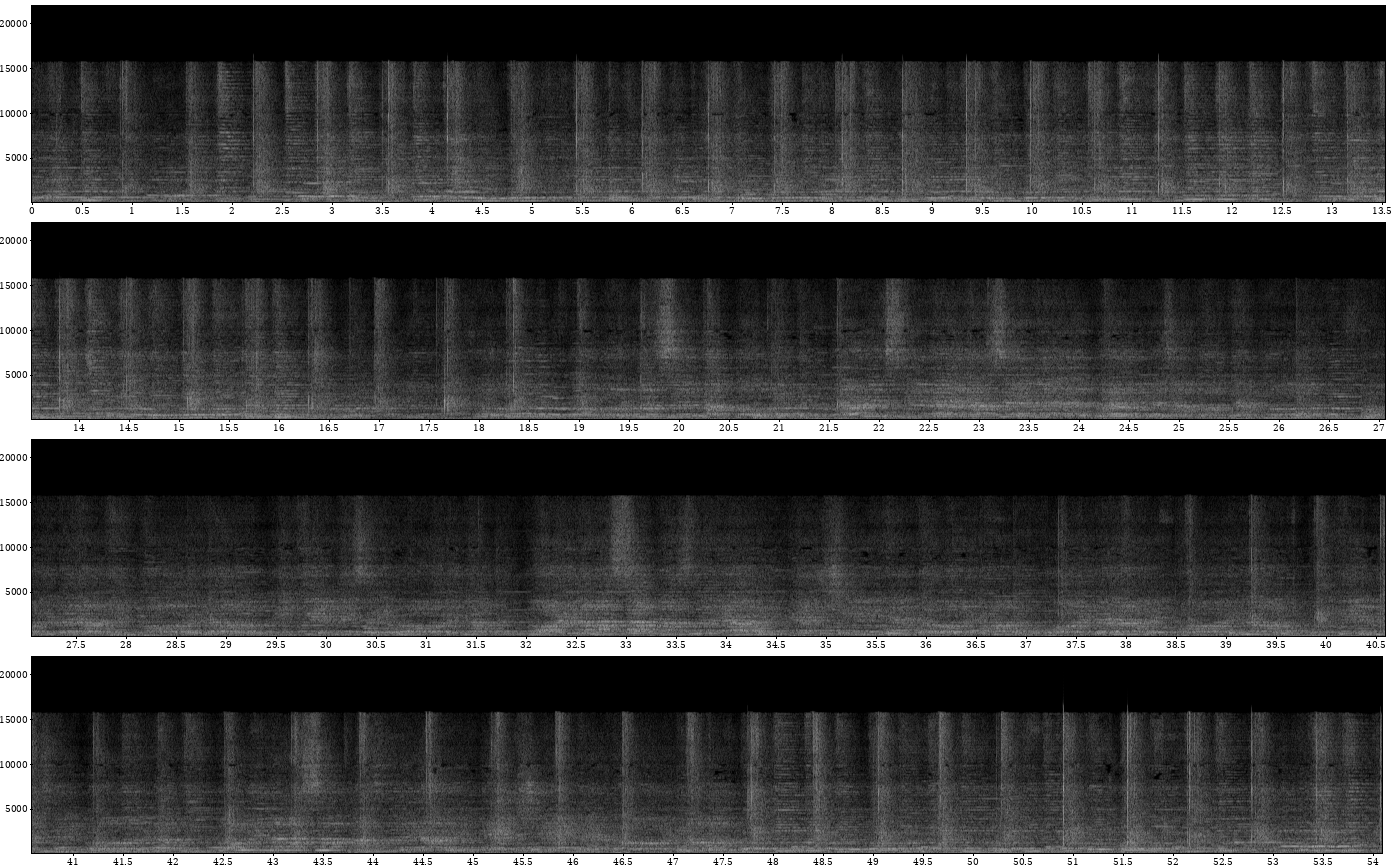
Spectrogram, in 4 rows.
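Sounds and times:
frame drum beat: 0:00.0 - 0:54.0
mixed choir singing folk song: 0:00.0 - 0:54.0
plucked lutes: 0:00.0 - 0:54.0.

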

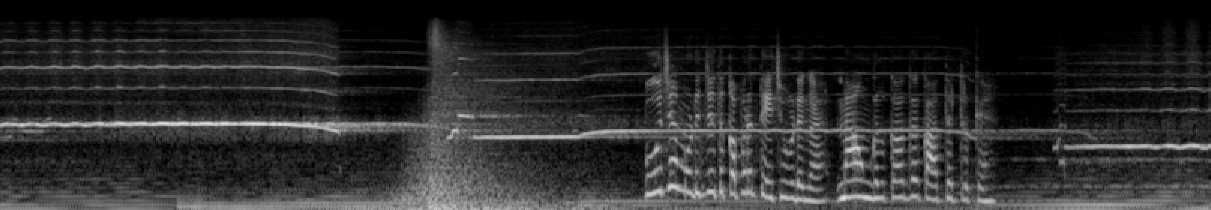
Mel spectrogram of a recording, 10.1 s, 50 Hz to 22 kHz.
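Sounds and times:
held flute-like note: 0:00.0 - 0:10.0
short whoosh: 0:03.0 - 0:05.4.

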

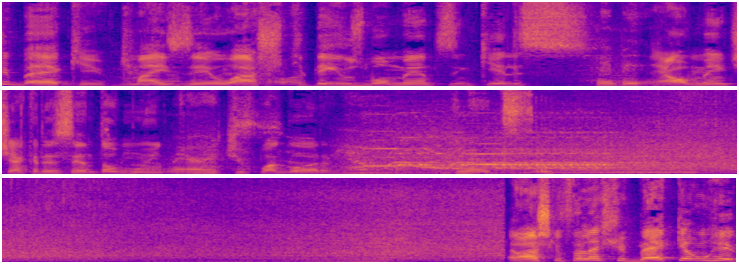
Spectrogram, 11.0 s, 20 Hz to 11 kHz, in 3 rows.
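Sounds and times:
car driving by: 0:05.3 - 0:09.9.

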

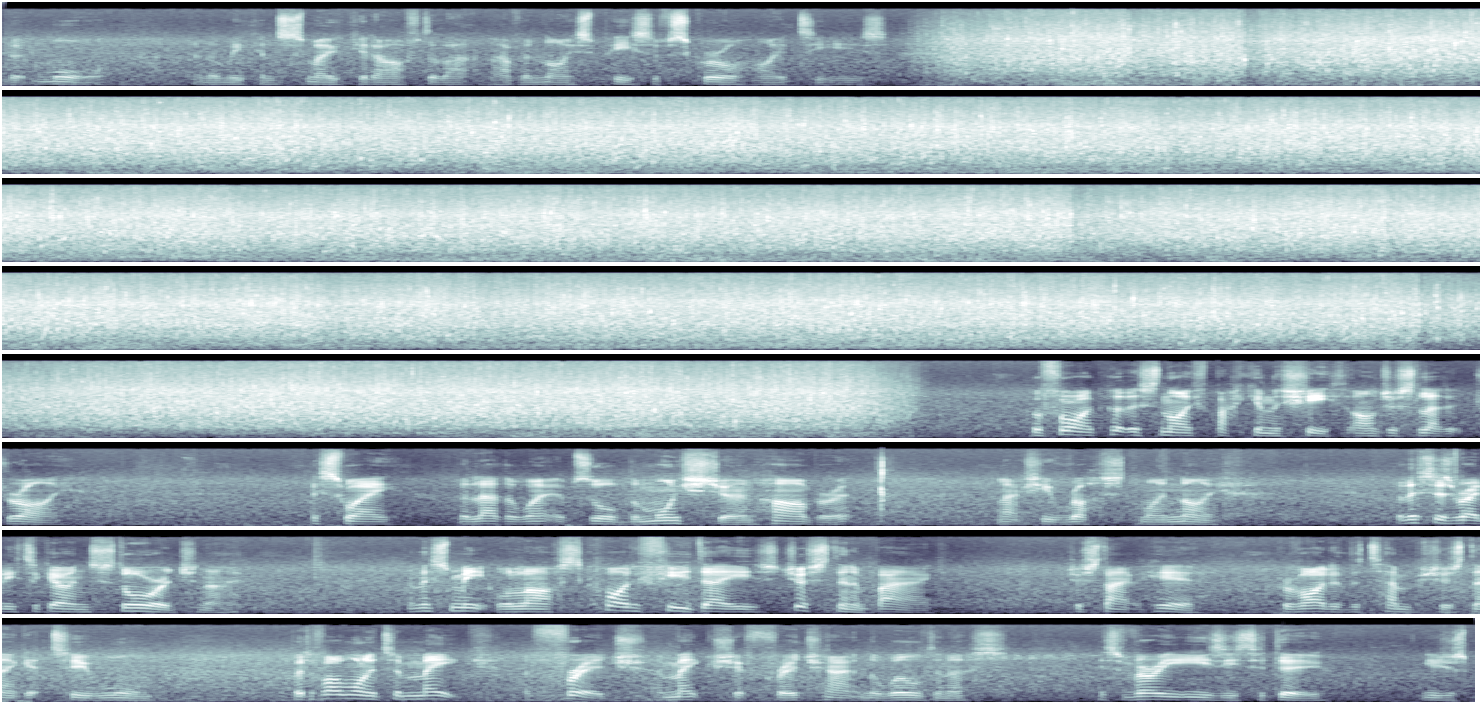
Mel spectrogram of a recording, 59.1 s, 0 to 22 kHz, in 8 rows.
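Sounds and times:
river rushing over stones: 0:00.0 - 0:59.0.

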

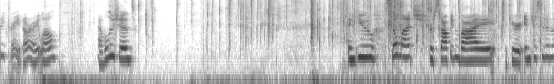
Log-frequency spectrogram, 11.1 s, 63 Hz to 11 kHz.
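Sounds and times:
foil wrapper crinkling: 0:01.2 - 0:01.9, 0:02.7 - 0:11.0.

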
